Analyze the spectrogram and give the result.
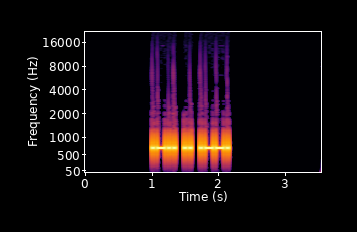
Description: Morse code, heard as a keyed tone, about 30 wpm, 700 Hz. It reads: LIP
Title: Three Letter Words - 30wpm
